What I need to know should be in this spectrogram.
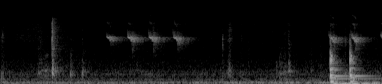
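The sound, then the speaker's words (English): A caged bird gives a quick run of four short clucking chirps, then after some scattered clicks and rustling lets out a louder, fuller cluck near the end, while birds numbered 318 and 298 are being recorded. “So recording now birds 318 and 298.”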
